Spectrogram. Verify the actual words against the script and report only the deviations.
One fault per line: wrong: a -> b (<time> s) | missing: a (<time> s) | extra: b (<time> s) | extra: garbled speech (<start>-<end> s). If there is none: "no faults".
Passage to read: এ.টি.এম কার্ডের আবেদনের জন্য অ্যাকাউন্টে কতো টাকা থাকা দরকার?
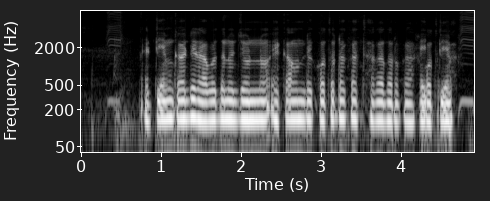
extra: garbled speech (4.2-4.7 s)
